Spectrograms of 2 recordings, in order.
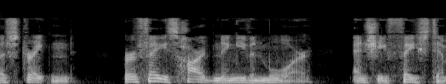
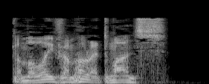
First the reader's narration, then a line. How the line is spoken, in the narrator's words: Rog snapped at the child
